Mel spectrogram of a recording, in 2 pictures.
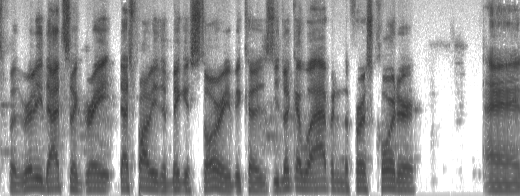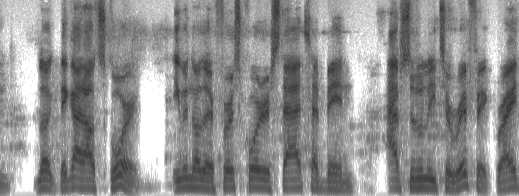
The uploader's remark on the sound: The podcast is live from Dangerous Minds Brewing in Pompano Beach.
